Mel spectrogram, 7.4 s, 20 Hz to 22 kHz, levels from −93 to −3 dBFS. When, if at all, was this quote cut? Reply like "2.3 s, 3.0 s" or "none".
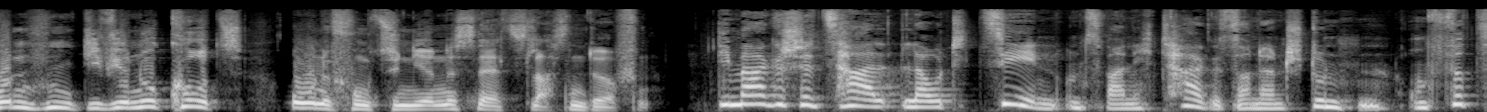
none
